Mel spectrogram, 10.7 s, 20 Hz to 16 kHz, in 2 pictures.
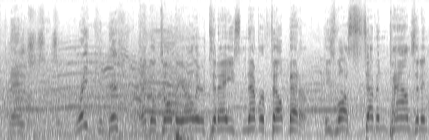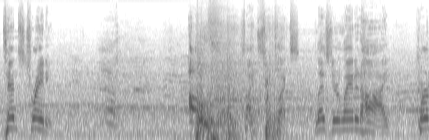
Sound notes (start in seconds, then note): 7.8 bodies thud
